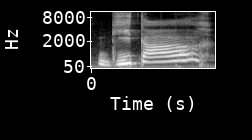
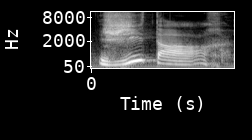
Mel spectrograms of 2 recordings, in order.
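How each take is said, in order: First: The g is hard, like in 'go'. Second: The g is soft, like 'zh'. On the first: The speaker calls it right. "on a ajouté la lettre U" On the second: The speaker calls it wrong. "pour ne pas prononcer J et je"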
